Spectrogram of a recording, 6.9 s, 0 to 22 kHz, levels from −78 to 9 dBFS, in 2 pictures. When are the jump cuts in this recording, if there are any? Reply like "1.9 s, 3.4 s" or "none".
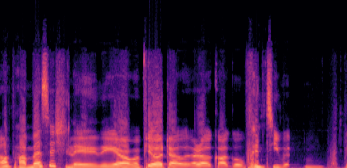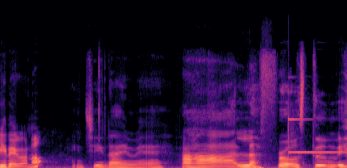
none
